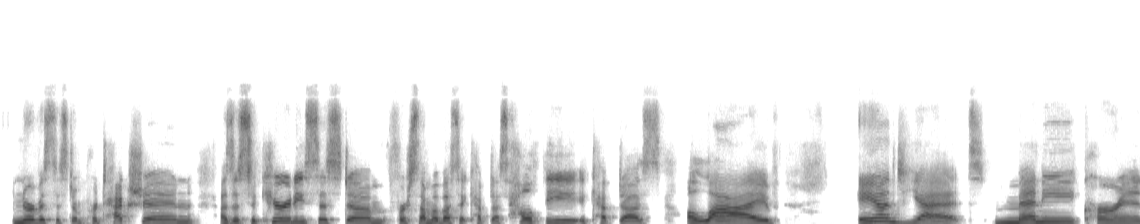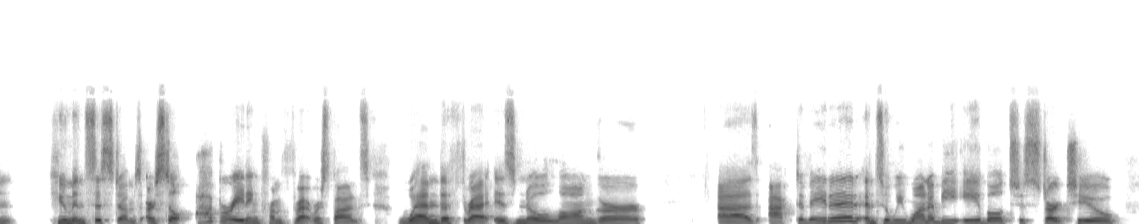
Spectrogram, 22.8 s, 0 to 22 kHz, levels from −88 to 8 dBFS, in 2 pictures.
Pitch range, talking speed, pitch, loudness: 200-255 Hz, 130 wpm, 220 Hz, -25 LUFS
